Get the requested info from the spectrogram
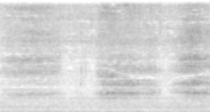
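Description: A man breathing heavily, several audible breaths, still winded from spinning a hand drill to make a friction fire.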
